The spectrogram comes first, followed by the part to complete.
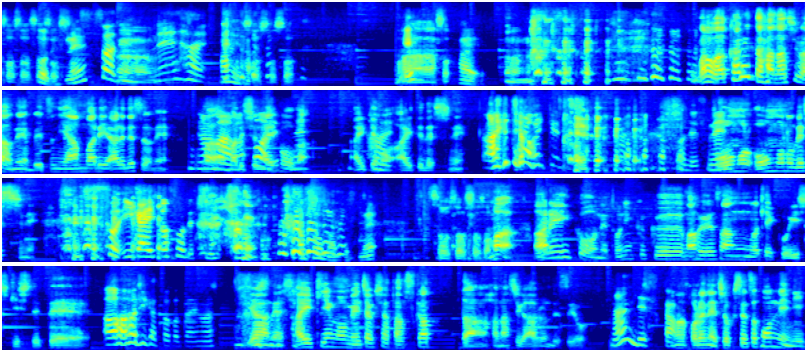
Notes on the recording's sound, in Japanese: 初のスカイプ収録なので音量バランスとかどうなってるか不安です。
